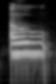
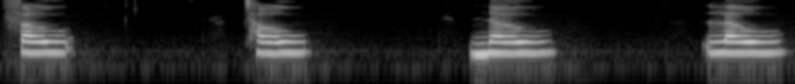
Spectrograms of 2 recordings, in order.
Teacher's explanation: When pronouncing o here, the tongue position is slightly forward. The shape of the lips is not so round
